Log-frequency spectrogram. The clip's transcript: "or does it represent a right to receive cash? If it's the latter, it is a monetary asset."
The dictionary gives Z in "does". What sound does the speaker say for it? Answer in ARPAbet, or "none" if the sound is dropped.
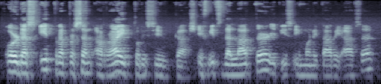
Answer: S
